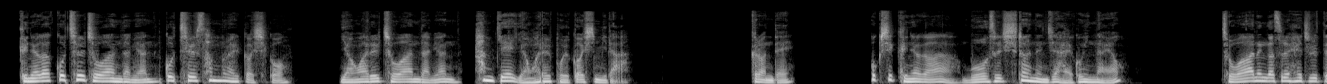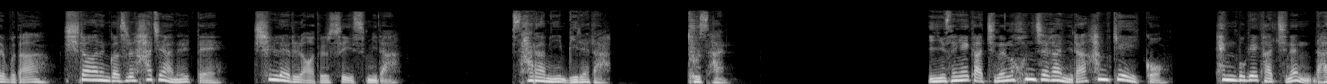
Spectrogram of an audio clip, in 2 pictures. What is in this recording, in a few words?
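Korean male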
